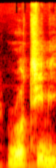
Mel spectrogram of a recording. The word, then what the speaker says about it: Rotimi: my name is pronounced because Rotimi you have to get the uh the accent right, the inonation.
